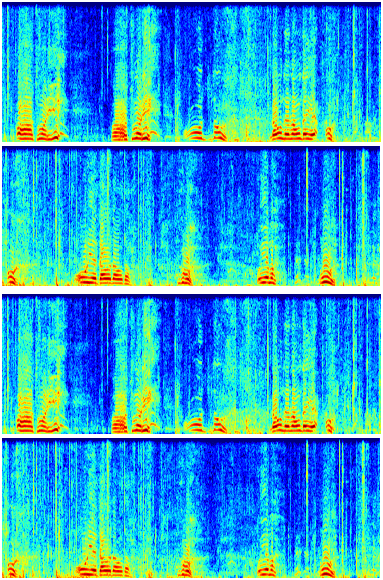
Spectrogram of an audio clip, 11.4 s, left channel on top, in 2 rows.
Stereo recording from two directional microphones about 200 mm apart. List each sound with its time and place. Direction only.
0.2 s speech: 10° right (ahead or behind)
0.7 s speech: 15° left (ahead or behind)
6.9 s speech: 50° left (ahead or behind)
8.4 s speech: 15° left (ahead or behind)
